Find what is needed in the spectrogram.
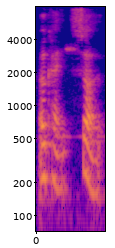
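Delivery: ordinary delivery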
